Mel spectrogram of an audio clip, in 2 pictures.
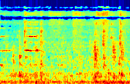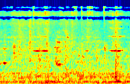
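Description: Narrow-gauge railway carriage running along the track, heard from inside: a steady low rumble of wheels on rail, with occasional clicks as the wheels cross rail joints.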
